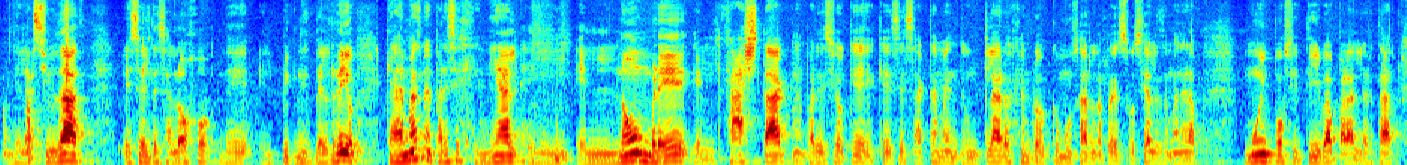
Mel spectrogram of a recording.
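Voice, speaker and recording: A man's voice: on the low side, normal speed, a little mellow. Mexican man hosting, joking and informal. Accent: Mexican, Mexico City. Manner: joking, teasing. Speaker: talk show host. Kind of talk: informal studio hosting and news commentary.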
